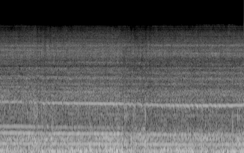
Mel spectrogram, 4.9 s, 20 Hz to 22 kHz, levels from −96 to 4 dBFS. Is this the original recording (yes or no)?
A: no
